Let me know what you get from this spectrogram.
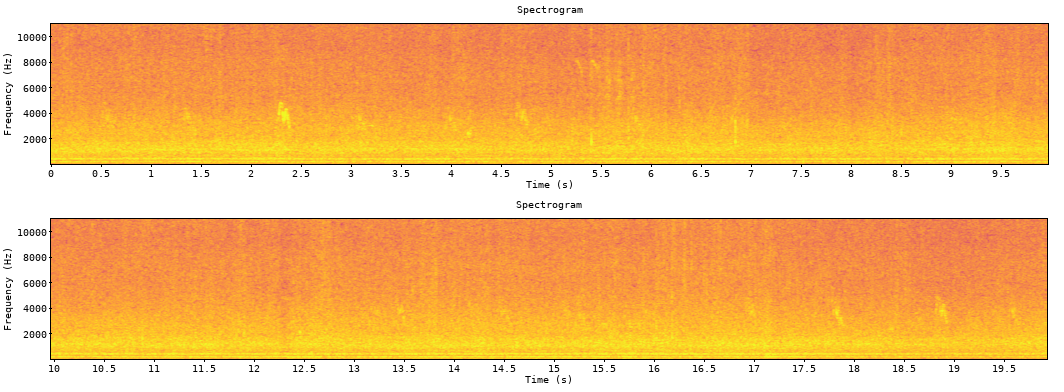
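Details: Honeybees in spring flying in and out of their hive among blooming flowers, a dense continuous hum of many wings with steady low droning bands, faint high bird chirps flickering above the buzz.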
